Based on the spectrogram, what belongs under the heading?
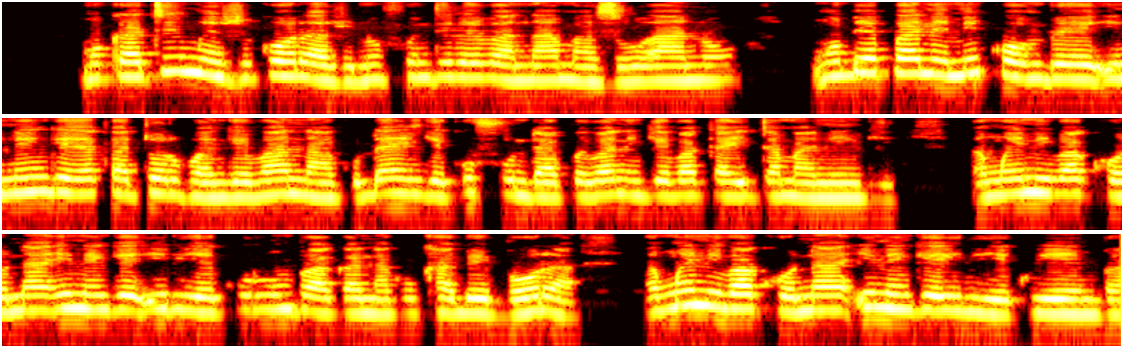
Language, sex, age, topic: Ndau, female, 36-49, education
